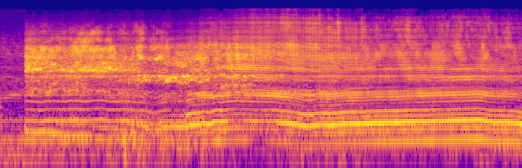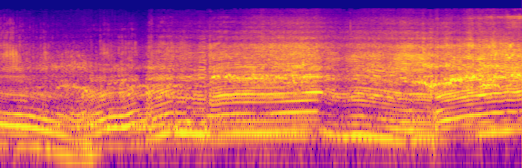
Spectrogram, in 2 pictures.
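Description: A rally car engine revs hard, rising and falling in pitch as the car passes close by.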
